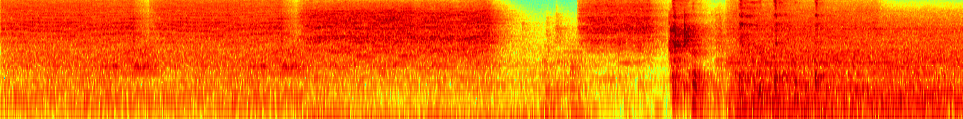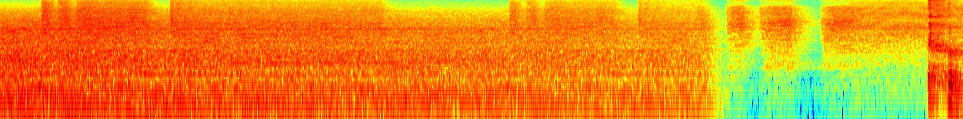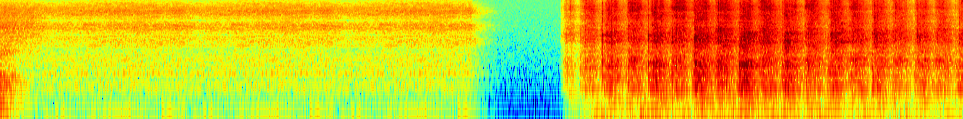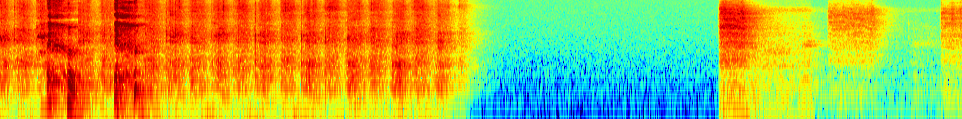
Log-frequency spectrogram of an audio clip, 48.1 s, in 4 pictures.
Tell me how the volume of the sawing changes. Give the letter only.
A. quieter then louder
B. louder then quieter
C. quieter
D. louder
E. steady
C.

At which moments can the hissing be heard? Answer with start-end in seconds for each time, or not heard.
0.0-30.0, 45.0-48.0.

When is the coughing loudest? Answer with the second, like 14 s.
37 s.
